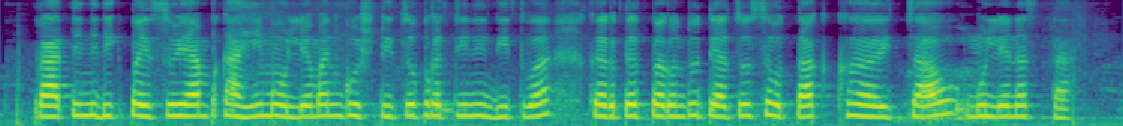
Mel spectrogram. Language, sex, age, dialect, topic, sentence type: Marathi, female, 25-30, Southern Konkan, banking, statement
